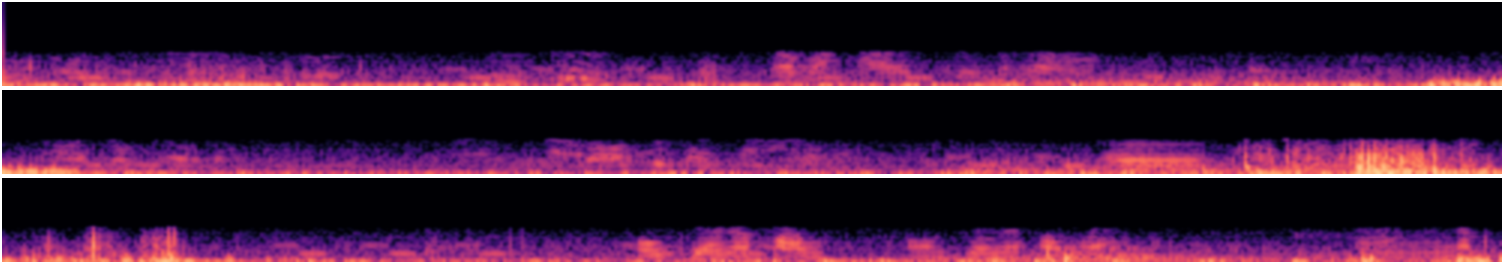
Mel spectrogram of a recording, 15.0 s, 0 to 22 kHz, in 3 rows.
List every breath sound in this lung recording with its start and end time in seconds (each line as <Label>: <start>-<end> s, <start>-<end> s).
Inhalation: 3.15-4.54 s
